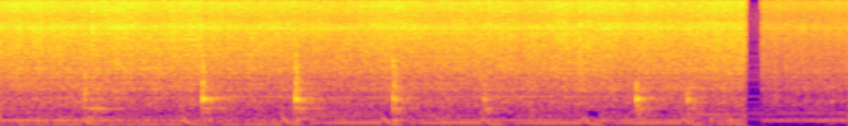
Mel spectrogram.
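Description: Halibut being stir-fried for red curry in a hot pan, a loud continuous sizzle broken by regular scraping strokes of a spatula about every half second, then a brief cut.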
